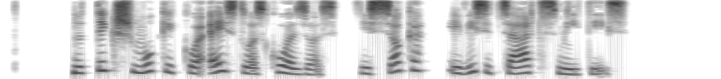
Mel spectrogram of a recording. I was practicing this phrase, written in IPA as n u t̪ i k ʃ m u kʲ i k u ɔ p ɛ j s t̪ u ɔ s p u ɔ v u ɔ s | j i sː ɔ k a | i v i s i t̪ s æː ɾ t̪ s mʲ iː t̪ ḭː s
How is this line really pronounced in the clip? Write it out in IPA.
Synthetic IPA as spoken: n u t̪ i k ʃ m u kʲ i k u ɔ ʔ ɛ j s t̪ u ɔ s k u ɔ z u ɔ s | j i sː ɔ k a | i v i s i t̪ s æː ɾ t̪ s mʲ iː t̪ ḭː s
